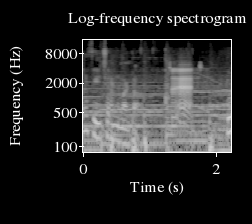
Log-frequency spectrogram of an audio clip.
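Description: Fast synthesized text-to-speech voice of an Android screen reader reading out menu items in quick, choppy snatches as focus moves through a list, with music playing underneath.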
